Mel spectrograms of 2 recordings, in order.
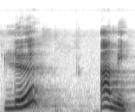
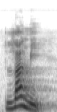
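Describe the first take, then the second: First: The article keeps its vowel before the noun. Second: The article's vowel is dropped before the noun. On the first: The speaker calls it wrong. "نقول le ami" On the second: The speaker calls it right. "التقى هنا deux voyelles نقول directement l'ami"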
